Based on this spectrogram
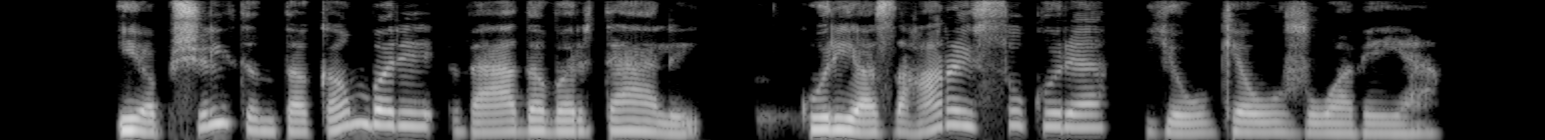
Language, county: Lithuanian, Vilnius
